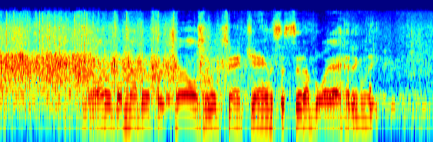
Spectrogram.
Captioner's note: applause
